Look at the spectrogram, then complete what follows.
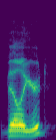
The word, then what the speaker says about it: Billiard: or billiard let's see can we get a confirmation on the pronunciation billiard or billyard billiard all right I can pull which yeah it could be bilard there my friend but it is billiard he must play some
